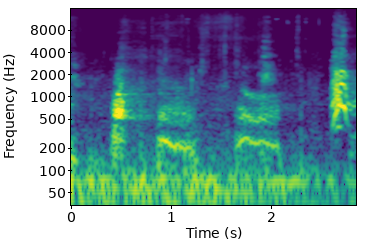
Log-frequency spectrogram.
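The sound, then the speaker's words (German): A dog barks four times in an uneven rhythm, short sharp yaps alternating with two longer, drawn-out, whiny barks, fairly loud over a low steady rumble. “Ich weiß gar nicht, von wem der Hund das hat.”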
